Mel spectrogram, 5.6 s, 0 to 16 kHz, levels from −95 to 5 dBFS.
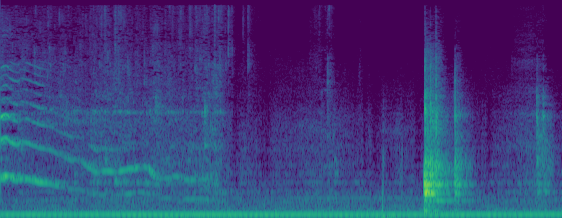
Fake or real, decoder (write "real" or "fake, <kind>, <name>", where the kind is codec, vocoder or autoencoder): real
